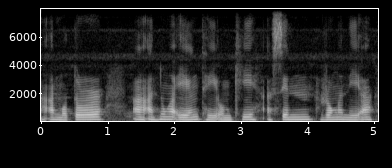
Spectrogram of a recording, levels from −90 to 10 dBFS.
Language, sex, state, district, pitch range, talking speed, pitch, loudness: Mizo, female, Mizoram, Aizawl, 160-175 Hz, 175 wpm, 170 Hz, -18 LUFS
